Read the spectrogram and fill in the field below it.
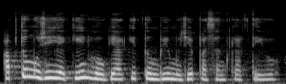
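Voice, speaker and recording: A man's voice: very high-pitched, normal speed, warm tone. A woman narrator voicing a young male professor in love, pleading and playful.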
